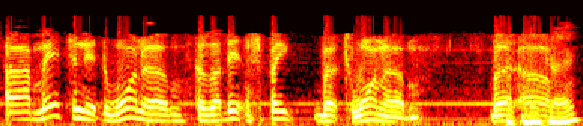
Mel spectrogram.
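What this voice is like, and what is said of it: Strong regional accent. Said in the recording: “Is this a real accent you're using?”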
